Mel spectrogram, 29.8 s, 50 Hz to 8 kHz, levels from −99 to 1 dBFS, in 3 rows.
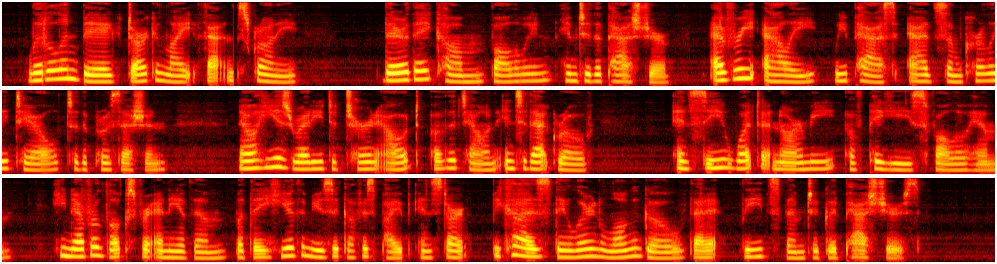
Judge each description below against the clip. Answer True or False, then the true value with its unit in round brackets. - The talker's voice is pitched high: True (235 Hz)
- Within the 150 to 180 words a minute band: True (160 wpm)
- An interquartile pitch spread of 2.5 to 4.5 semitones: True (3.2 semitones)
